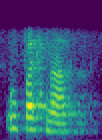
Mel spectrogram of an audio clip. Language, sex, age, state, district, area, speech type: Nepali, female, 18-30, West Bengal, Kalimpong, rural, conversation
